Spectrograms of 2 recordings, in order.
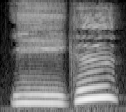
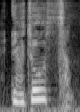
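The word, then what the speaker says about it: exhaustion: 미국 분들은 이 부분을 이그저스천 이런 식으로 하죠. 이그저스천에 가깝게 발음할 거고요. 영국 분들은 이 부분을요. 이그조스천 이렇게 조스에 가깝게 발음할 겁니다.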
